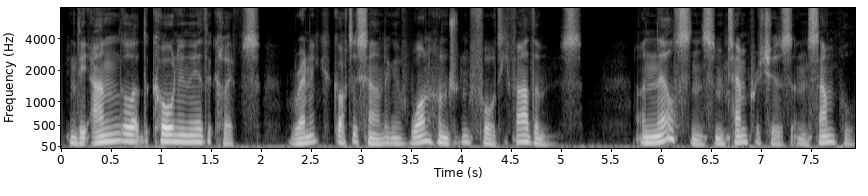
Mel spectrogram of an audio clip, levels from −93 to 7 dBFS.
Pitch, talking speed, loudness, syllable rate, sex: 120 Hz, 180 wpm, -19 LUFS, 5.4 syllables/s, male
